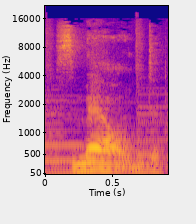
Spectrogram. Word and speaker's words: smelled: Lembrando que ed no final do verbo não necessariamente é uma sílaba, ok? Em alguns casos sim, mas na maioria não. Então, smell, smelled, tem esse som de d no final, né?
